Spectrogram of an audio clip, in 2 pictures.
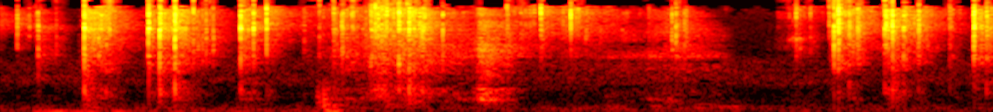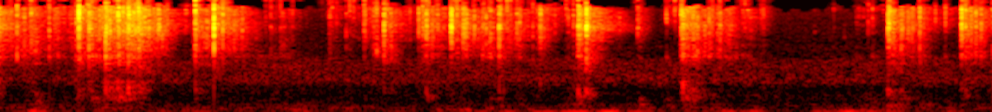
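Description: A palm-sized purple and white striped solid soap bar, held in the hand, is scratched and scored by a small black blade while dry crumbs flake off. Dense bursts of crisp, bright scraping and crackling come and go in quick clusters, each tick dying almost instantly with almost nothing low in the sound.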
